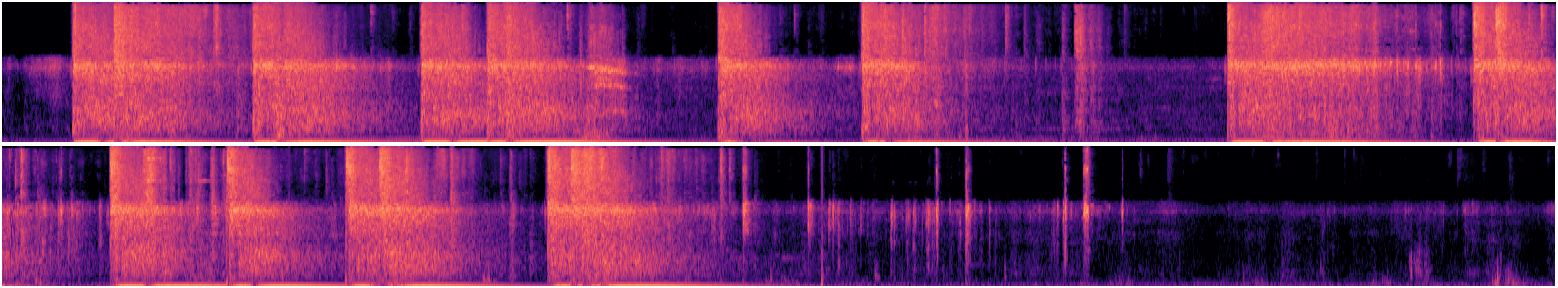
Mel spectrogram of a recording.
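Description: Gunfire erupts as shots are fired, with many loud reports in heavy bursts across most of the stretch before thinning to quieter, scattered sounds.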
